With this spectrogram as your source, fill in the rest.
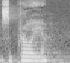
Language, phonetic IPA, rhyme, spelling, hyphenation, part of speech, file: Belarusian, [ˈzbroja], -oja, зброя, зброя, noun, Be-зброя.ogg
- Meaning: weapon, armament, arms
